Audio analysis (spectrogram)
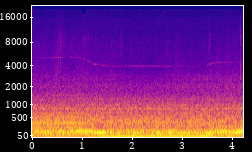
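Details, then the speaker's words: BMW E53 X5 4.8is 4.8 V8 with LPG, in cabin: high whine through speakers rising and falling with engine revs, louder with radio volume; owner suspects aftermarket head unit/signal decoder, unconfirmed. "It really gets on your nerves after a while, and the faster you go, or in fact, not the faster you go, the faster the engine's going, the higher pitched the sound is."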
